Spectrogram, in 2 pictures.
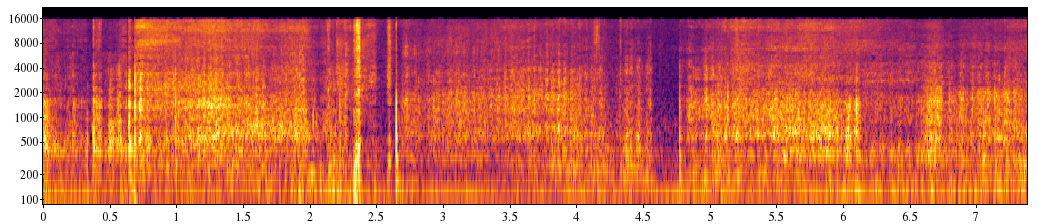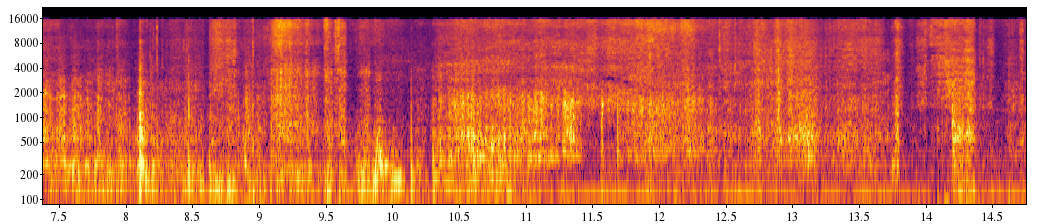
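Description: Long nails slowly scratch a flat, thin, solid cat-head-shaped cutout of brown kraft cardboard, possibly thin fibreboard. It makes a soft, continuous dry scraping over a steady low hum, with a few sharper scratchy clicks standing out.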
